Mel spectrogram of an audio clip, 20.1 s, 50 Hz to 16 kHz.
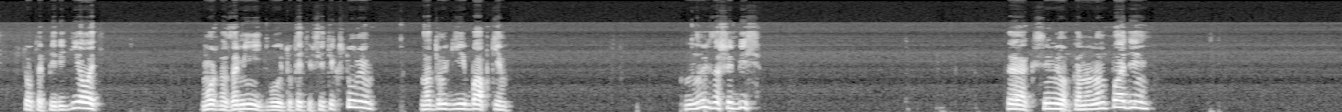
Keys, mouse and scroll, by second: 0.0-0.3 middle drag, 0.5 middle drag, 0.7-2.0 middle drag, 3.7 middle drag, 5.5-6.1 middle drag, 6.5-10.5 middle drag, 11.0-13.6 middle drag, 15.8 KP_7.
